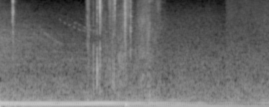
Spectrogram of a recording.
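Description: Short clicks tick as a menu is browsed.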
